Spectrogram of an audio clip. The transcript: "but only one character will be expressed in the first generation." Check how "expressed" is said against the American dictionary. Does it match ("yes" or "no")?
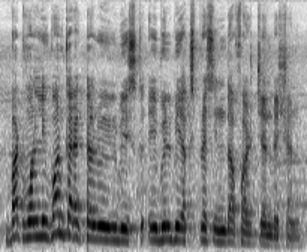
no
